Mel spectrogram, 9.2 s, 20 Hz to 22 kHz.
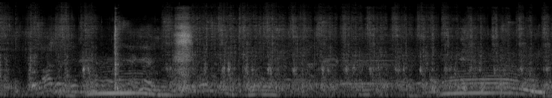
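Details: Cholistani Jersey cross cow in Pakistan, March 12, 2025, giving two long, low, steady moos, the first early on and the second near the end, over ongoing human chatter and a few bird chirps.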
